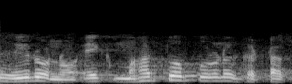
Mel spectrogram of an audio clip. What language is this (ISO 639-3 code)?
guj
